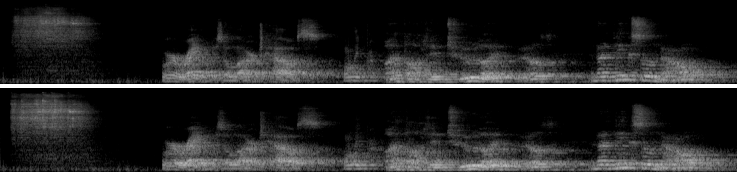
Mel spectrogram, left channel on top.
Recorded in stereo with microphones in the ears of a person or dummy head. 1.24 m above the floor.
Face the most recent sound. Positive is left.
turn(degrees=45)  # may be behind; listen again after turning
